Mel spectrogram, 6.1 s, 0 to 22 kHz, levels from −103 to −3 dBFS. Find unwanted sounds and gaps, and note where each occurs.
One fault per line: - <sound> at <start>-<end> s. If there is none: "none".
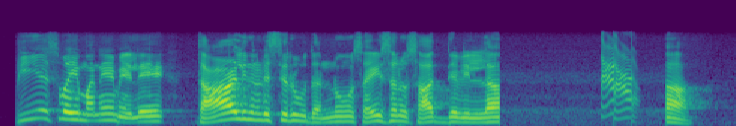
- chirp at 5.0-5.3 s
